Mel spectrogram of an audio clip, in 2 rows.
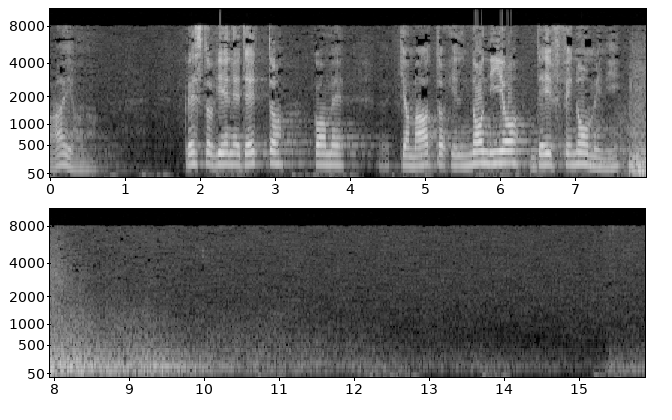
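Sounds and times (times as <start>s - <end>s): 
speech: 0.0s - 0.7s, 1.8s - 7.8s
deep rumble of thunder: 5.7s - 15.8s.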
